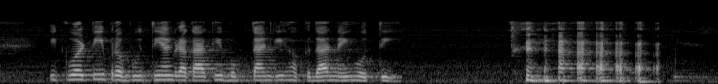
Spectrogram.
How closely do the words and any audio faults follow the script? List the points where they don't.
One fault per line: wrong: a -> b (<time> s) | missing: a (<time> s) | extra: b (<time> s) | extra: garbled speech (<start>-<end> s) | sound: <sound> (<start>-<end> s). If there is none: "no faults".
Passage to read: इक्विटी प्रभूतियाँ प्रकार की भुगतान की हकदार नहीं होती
sound: laugh (5.1-6.6 s)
